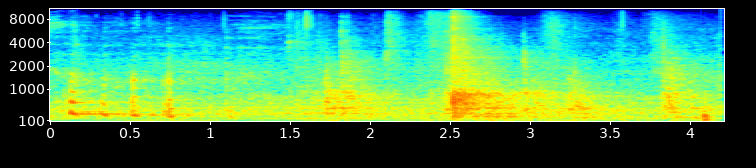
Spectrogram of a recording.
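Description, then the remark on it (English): A door at the top of the stairs on the 31st floor of a building is opened with clunky handling noises and a sharp knock or rattle midway, followed by softer scraping and rustling, with no voices. “Oh, then I'm coming to a door.”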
